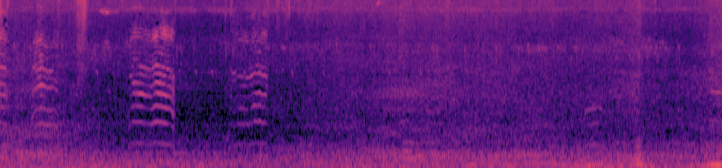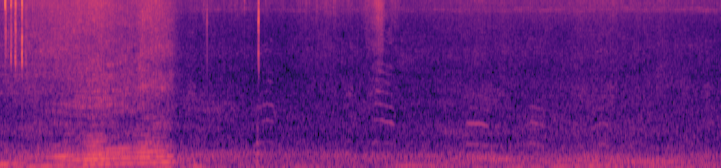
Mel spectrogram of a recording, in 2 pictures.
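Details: Roadside-abandoned cat giving a few quick meows early on, then fainter single cries, while a vehicle passes loudly in the middle and a constant low engine drone runs underneath.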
